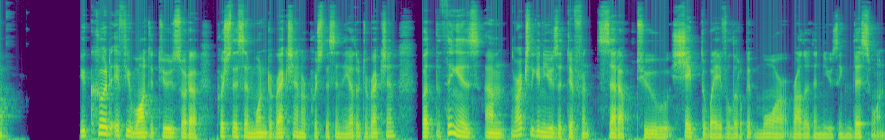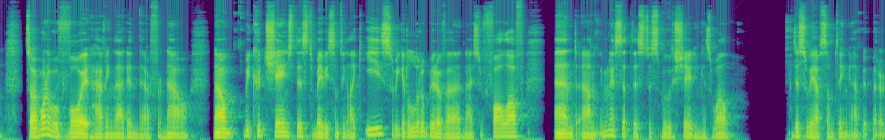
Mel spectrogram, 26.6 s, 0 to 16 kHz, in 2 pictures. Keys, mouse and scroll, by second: 0.4 click, 1.7 alt+middle click, 2.7 click, 7.0 click, 9.3 alt+middle click, 9.6-10.0 scroll up 3, 10.6 alt+middle click, 11.0 middle click, 12.1 middle click, 12.9 alt+middle click, 16.8 click, 18.8 alt+middle click, 20.0 middle click, 20.7 middle click, 21.6 click, 22.1 right click, 23.5 alt+middle click, 23.8 middle click, 24.0 scroll down 2, 24.3 alt+middle click, 26.1 click.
